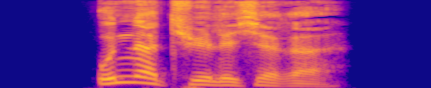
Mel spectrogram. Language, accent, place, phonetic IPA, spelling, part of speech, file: German, Germany, Berlin, [ˈʊnnaˌtyːɐ̯lɪçəʁə], unnatürlichere, adjective, De-unnatürlichere.ogg
- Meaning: inflection of unnatürlich: 1. strong/mixed nominative/accusative feminine singular comparative degree 2. strong nominative/accusative plural comparative degree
